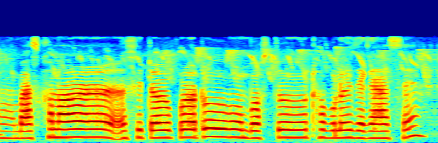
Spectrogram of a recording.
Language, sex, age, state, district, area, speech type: Assamese, female, 45-60, Assam, Jorhat, urban, spontaneous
